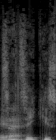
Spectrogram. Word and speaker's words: tzatziki: It's like tzatziki sauce or whatever. – Yeah, tzatziki sauce.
